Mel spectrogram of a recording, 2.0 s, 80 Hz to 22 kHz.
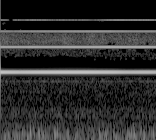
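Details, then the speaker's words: Wheelchair van with Q'Straint QLK-150 quick-lock, ignition on with no wheelchair docked: steady piercing high-pitched alarm warning wheelchair not locked in; silenced by pressing button. "hear that squealing noise that's warning me that he's not locked in at that point i need to push this button down here"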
